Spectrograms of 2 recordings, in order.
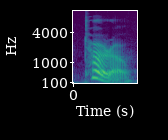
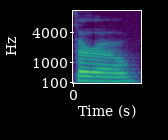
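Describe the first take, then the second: First: It begins with a hard t sound. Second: It begins with a soft th sound.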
